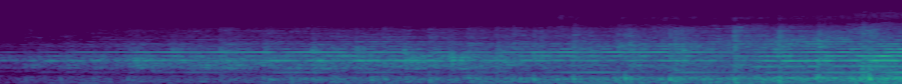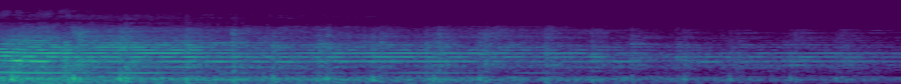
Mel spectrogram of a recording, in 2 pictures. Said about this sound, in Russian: А звучит более высокая нота, когда поезд приближается, и как только поезд проезжает мимо нас, мы слышим, что нота понизилась. Заметили?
